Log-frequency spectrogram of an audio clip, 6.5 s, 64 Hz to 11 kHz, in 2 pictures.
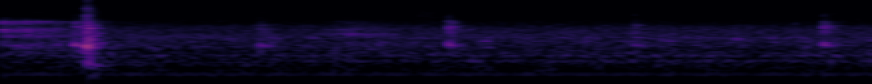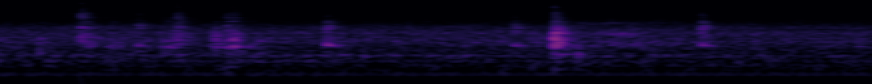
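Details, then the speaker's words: Regulator clock after calendar-hand repair, restarted at 7 o'clock: light ticks roughly every half to one second under handling noise; movement running steadily again, normal ticking. "there we go there's the regulator ticking again so call this a wrap guys I think we got it"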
